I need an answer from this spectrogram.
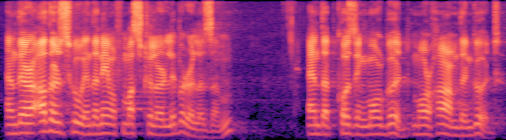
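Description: A man's voice: mid-range voice, fast talker, fairly bright tone. Man giving an emphatic lecture. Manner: emphatic, rhetorical repetition. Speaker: panel speaker, activist. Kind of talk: prepared lecture speech.

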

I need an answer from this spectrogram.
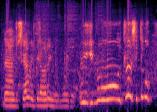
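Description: A young woman with an Argentine Rioplatense accent, playing a football video game and chatting excitedly, swearing and yelling at the screen. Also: mid-range voice, fast, slight background noise. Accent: Argentine Rioplatense Spanish. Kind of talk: excited gameplay chat.

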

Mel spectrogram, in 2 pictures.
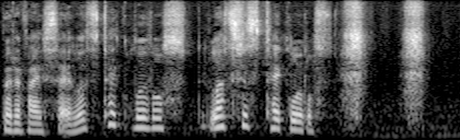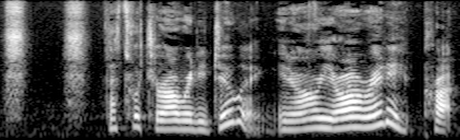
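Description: A middle-aged woman yoga teacher speaking earnestly in an interview, walking listeners through a calming breath exercise. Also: mid-range voice, normal speed. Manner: earnest and animated, acting out panicked voices. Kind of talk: interview answer with guided breathing demonstration.

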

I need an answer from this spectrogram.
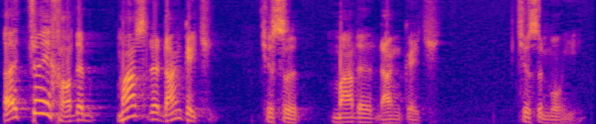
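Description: A man's voice: lowish voice, unhurried, breathy edge. A man giving a lecture in a storytelling way, acting out the dialogue he quotes. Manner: animated, acts out quoted dialogue.

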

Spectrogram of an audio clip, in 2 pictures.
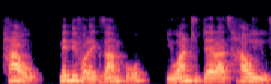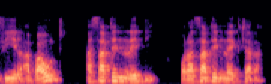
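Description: A man gives an online lecture, recorded from the video call on screen with muffled, lo-fi audio. His mid-range voice is dark and mellow at a normal speed, and he goes back over key lines repeatedly while checking in with the class using the tag "eh?".

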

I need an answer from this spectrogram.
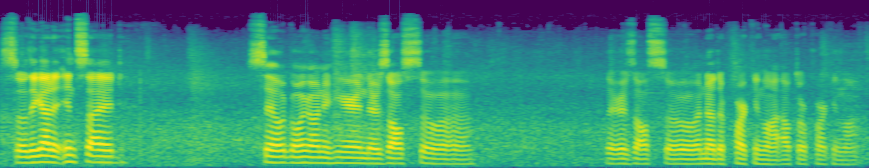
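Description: A man's voice: medium pitch, moderate pace, pauses often, a little hiss or hum. A man casually narrating as he browses stalls at an outdoor flea market, chatting about vintage finds. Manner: relaxed, chatty running commentary while browsing. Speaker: vlogger.

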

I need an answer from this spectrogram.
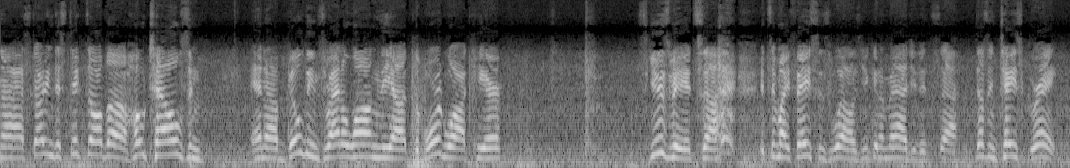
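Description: A man working as a TV field reporter, giving a halting live report outdoors in a storm. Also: very high voice, low-quality recording. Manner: hesitant, halting delivery. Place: outdoors on a seaside boardwalk in a hurricane. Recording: loud wind and surf noise. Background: wind and crashing waves.

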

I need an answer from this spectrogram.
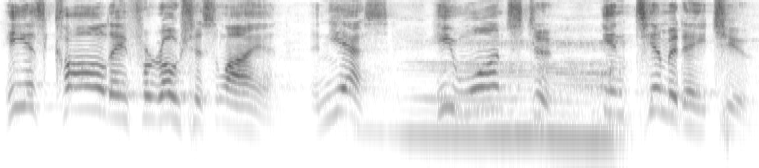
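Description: High lively-voiced preacher man. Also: a little slow, background noise. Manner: lively preaching, calls for amen and hallelujah. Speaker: pastor. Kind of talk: sermon. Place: church sanctuary.

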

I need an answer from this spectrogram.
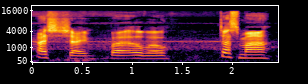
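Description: A young man vlogging on a railway platform, talking in a halting, rambling way with many restarts, into a phone held at arm's length. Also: high-pitched, fairly even intonation, bright, forceful tone, clear, resonant tone. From England. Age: young adult. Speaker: trainspotting vlogger. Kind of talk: casual handheld vlog. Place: outdoor railway station platform.

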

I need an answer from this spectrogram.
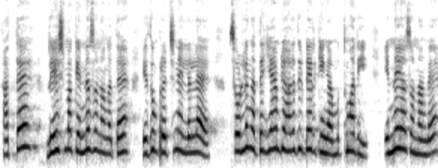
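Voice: extremely high pitch, fairly even intonation, rapid-fire, fairly bright tone. A performer voicing an anxious young wife in a cartoon who fires off worried questions. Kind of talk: cartoon voice acting.

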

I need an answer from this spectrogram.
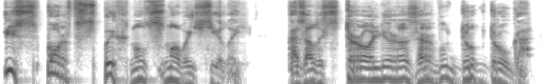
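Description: A man reading a fairy-tale audiobook aloud with expressive storytelling. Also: medium pitch, unhurried, husky, no room sound, clean studio sound. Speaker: audiobook reader. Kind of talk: audiobook narration.

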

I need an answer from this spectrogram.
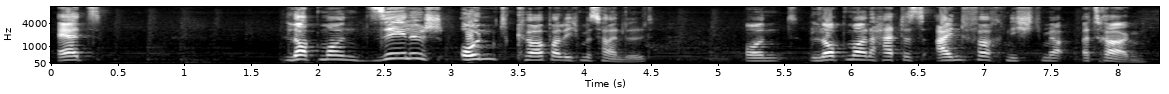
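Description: A middle-aged game streamer with a high-pitched, expressive voice commentates casually on a game live, speaking slowly but emphatically and repeating his phrases with strong emotional investment. He's at an indoor home streaming setup, wearing a headset with a close mic, as game music plays behind him.

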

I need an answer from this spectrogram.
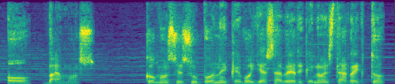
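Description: A man's voice: on the low side, expressive, moderate pace, faint music behind. A man voicing a cocky, easily exasperated teenage boy ninja in a story reading. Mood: defensive.

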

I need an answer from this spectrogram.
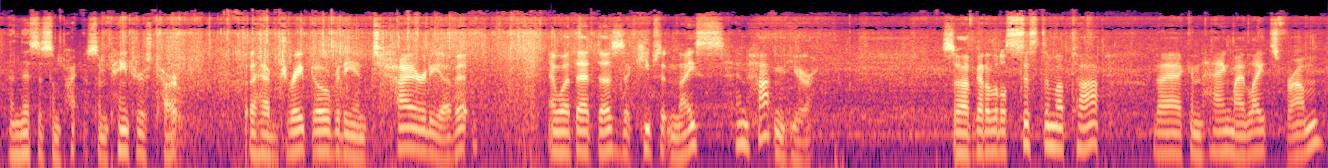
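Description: A home gardener gives a casual, unscripted tour of his indoor basement grow room, rambling and thinking aloud as he goes. His voice is medium-pitched, with background noise in the recording.

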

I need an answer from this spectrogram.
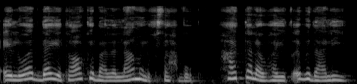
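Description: A woman's voice: mid-range voice, racing, dark tone, husky, close to an everyday voice. A woman with an Egyptian accent voicing a harsh, hot-tempered middle-aged father, angry and commanding. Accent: Egyptian Arabic.

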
